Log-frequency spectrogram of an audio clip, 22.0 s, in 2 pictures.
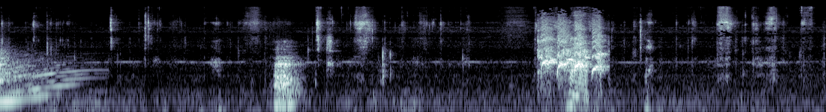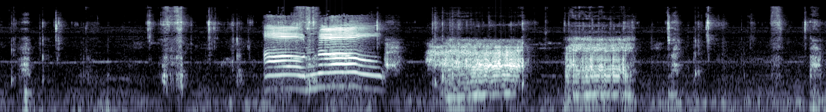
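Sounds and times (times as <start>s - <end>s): person chewing crunchy food: 8.4s - 12.2s, 13.0s - 16.2s, 19.8s - 22.0s.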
